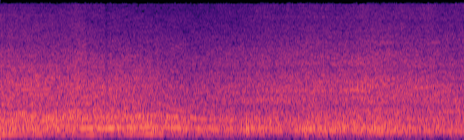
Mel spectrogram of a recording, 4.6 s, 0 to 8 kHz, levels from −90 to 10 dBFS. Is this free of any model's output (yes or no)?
yes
